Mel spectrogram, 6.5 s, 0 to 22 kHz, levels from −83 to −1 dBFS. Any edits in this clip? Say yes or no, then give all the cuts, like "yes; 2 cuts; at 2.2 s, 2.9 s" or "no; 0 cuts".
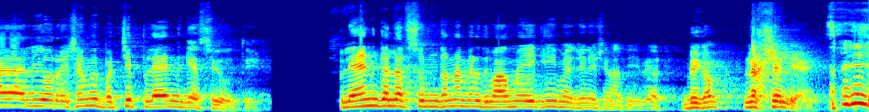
no; 0 cuts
